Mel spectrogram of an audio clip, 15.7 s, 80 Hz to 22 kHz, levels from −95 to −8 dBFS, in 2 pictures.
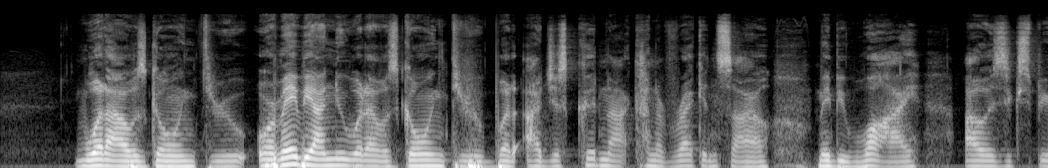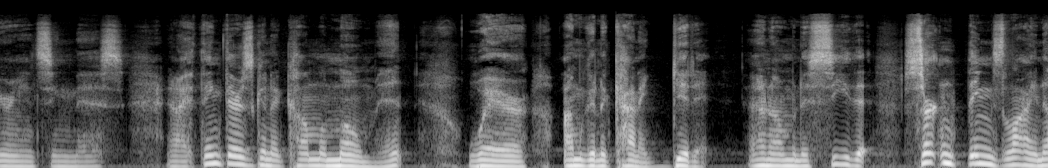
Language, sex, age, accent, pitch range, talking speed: English, male, 20-39, American, 120-140 Hz, 205 wpm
